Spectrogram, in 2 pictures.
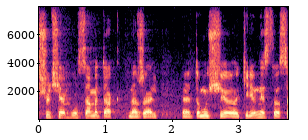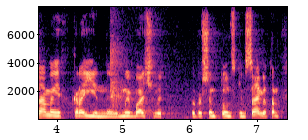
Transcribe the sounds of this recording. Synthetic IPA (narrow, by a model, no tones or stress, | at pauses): ʂʊt͡ɕerɣʊsamɨt̪aknɐʐalʲ | t̪ɐmuɕːokʲɪɾʲɪvnɨst̪vəsamɨjkɾɐinːɨjmɨbat͡ɕɪlˠɨ | əvəʂɨŋk̚t̪o̞nskʲɪmsamʲːɪt̪əm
